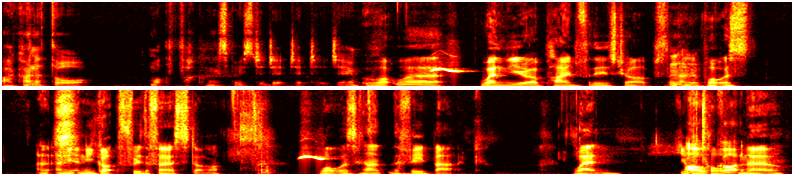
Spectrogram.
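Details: Adult male speaker; speech.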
